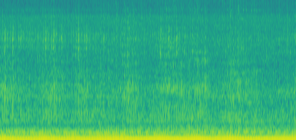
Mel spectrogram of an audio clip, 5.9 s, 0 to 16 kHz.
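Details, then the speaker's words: 1963 Impala SS, freshly built mild V8 with ported heads, Z20 springs and a different cam: deep, steady, quiet idle with an even low rumble through the exhaust and no ticks or knocks; healthy. "Really quiet engine. Idles really smooth. Sounds really good to the exhaust."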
